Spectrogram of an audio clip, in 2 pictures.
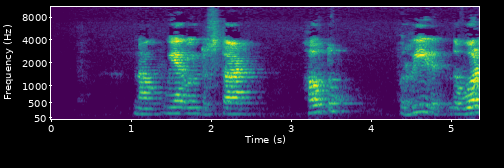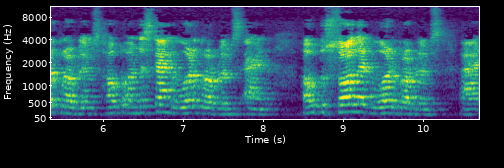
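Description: A man speaks calmly and clearly, explaining, close by.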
